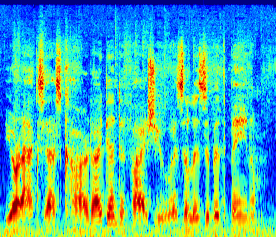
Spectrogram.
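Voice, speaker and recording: A man voicing a calm, polite computer terminal AI in a video game, speaking in a formal, bureaucratic way. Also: low-pitched, quick pace, background noise, close to an everyday voice. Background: game music.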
